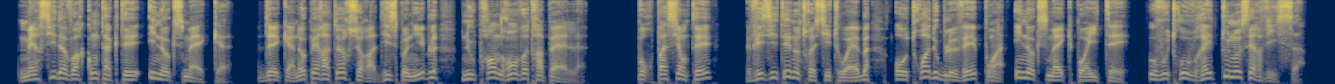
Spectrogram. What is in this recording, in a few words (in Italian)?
francese Maschile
